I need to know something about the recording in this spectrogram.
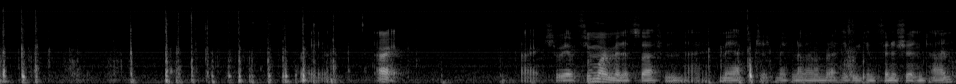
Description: A man is tapping lightly on a keyboard and talking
